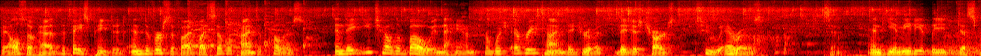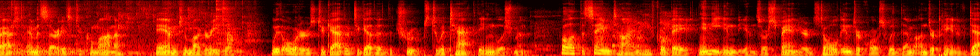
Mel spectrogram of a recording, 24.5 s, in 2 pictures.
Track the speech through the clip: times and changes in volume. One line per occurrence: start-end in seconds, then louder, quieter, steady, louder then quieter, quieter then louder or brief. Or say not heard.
0.0-9.6 steady
10.3-24.4 steady.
